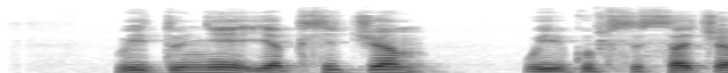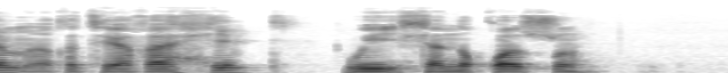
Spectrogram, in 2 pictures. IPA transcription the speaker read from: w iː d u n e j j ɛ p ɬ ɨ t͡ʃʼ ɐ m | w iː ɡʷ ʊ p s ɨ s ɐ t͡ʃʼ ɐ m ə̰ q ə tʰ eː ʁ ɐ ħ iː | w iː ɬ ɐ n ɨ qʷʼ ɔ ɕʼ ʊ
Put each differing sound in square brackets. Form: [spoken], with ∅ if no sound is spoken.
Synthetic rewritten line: w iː d u n e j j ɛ p ɬ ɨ t͡ʃʼ ɐ m | w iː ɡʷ ʊ p s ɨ s ɐ t͡ʃʼ ɐ m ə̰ q ə tʰ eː ʁ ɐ ħ iː | w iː ɬ ɐ n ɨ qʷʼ ɔ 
